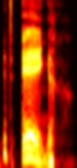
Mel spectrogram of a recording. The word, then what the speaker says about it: Aang: It's Aang.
